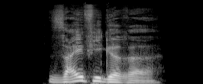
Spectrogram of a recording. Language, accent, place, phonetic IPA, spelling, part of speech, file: German, Germany, Berlin, [ˈzaɪ̯fɪɡəʁə], seifigere, adjective, De-seifigere.ogg
- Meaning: inflection of seifig: 1. strong/mixed nominative/accusative feminine singular comparative degree 2. strong nominative/accusative plural comparative degree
